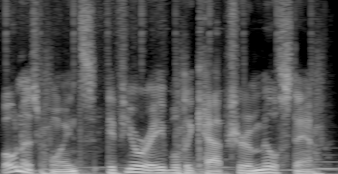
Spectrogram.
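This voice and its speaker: A man's voice: medium pitch, expressive, fast talker. A middle-aged man giving dry, matter-of-fact scripted narration for a metal workshop how-to, with wry asides. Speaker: metalworking instructor. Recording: voice-over with music bed.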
